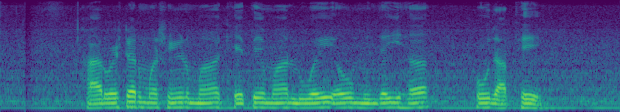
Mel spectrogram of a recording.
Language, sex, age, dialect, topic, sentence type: Chhattisgarhi, male, 18-24, Western/Budati/Khatahi, agriculture, statement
